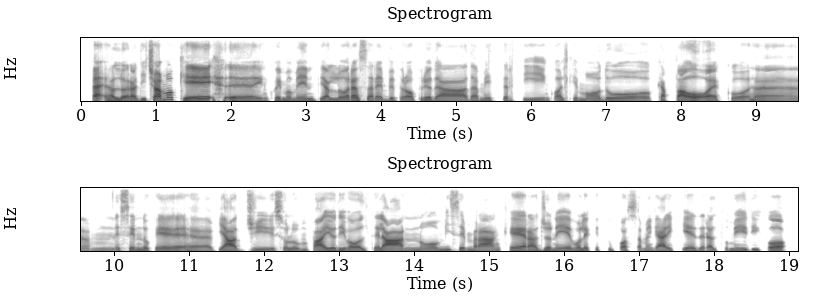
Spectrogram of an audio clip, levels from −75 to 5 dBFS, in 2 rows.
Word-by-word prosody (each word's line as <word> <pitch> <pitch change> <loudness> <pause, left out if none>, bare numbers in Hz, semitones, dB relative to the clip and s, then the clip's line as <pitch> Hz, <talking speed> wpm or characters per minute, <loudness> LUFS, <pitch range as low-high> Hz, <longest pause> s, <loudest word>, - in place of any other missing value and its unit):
Beh 245 - +7
allora 175 -4 +2
diciamo 235 +11 +5
che, 215 -3 +7 0.2
ehm, 175 -2 +1
in - - -11
quei 185 +1 -3
momenti 185 +2 -2
allora 175 +3 +2
sarebbe 170 -4 -3
proprio 175 +3 -2
da 160 -2 +1
da 160 -1 -2
metterti 165 +1 -7
in 160 - -9
qualche 165 0 -6
modo 160 0 -2
KO, 170 -2 +3
ecco. 160 -1 -3
Ehm, 150 - -5
essendo 165 +1 -4
che, 160 -1 -1
ehm, 155 - -7
viaggi 160 0 0
solo 150 0 -5
un 155 +1 -11
paio 155 +1 +3
di 160 0 -3
volte 155 +1 -2
l'anno, 160 +1 +3
mi 165 0 -6
sembra 165 -1 -3
anche 170 +1 +2
ragionevole 165 0 -1
che 170 - -12
tu 180 - -12
possa, 165 +1 -5
magari, 165 -1 -1
chiedere 160 -1 -4
al 155 +2 -4
tuo 175 +1 -16
medico 170 +1 -2
165 Hz, 130 wpm, -23 LUFS, 160-175 Hz, 0.2 s, Beh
